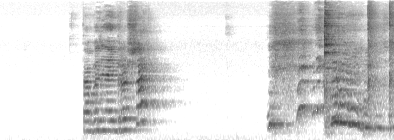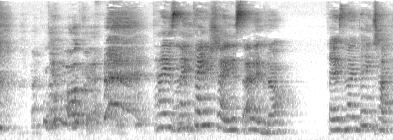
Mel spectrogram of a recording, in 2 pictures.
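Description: A young woman speaks animatedly close by.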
